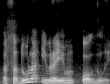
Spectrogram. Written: Assadulla Ibrahim Ogly

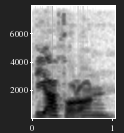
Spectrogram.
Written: Diapharon

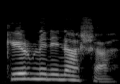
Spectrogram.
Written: Kirmininasha

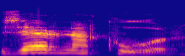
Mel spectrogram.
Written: Zernakoor

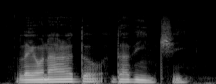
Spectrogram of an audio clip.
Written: Leonardo da Vinci

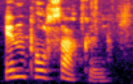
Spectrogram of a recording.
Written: Impulsakri

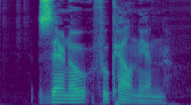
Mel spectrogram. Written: Zernofookalnian

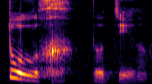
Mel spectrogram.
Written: Toolkhtotino

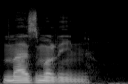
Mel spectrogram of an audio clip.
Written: masmolin

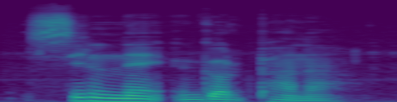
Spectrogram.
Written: silnegordpana

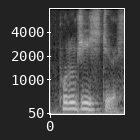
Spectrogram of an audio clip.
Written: Pooloodjistius

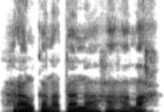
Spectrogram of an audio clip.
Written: Khralkanatanakhakham

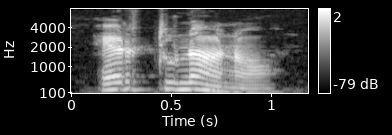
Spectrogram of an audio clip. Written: Hertoonano

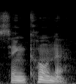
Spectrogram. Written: Cinchona

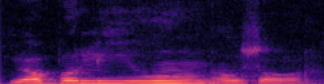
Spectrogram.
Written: iabolioonozor

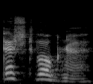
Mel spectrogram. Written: peshtvogner

